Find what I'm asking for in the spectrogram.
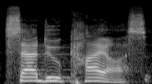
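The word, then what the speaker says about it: Sadukaios (Σαδδουκαῖος): The Greek for Sadducees is actually pronounced Sadukaios, Sadukaios.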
